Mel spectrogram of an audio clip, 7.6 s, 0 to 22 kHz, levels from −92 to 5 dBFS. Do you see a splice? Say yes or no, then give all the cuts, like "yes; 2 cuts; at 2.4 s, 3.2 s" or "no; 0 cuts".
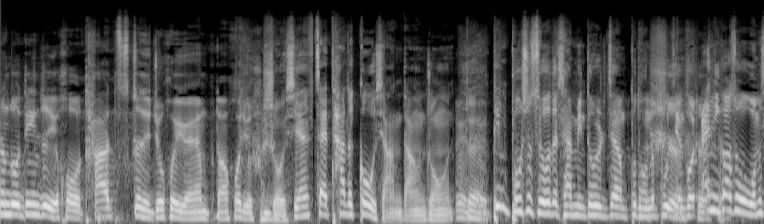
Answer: yes; 2 cuts; at 2.6 s, 4.6 s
